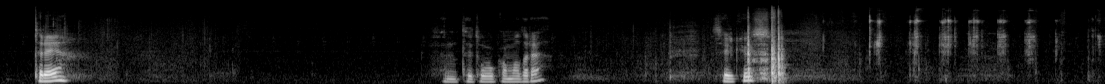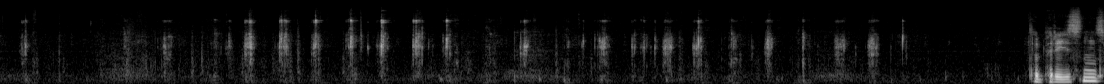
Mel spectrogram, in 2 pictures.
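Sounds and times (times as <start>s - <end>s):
bolt screwing metallic clicks: 8.6s - 11.4s, 12.3s - 20.2s.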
